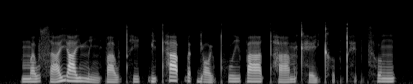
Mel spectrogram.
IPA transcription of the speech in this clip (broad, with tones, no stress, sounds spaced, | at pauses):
m ɐ˨˧ w s aː˨˥ j aː˧ j m iː˨˩ ŋ p aː˨ w t̪ʰ iː˨˥ k̚ e˨˥ j t̪ʰ aː˥ p̚ l ɐ˧ k̚ j ɔː˨˩ j kʷʰ iː˧ p aː˧ t̪ʰ aː˨˧ m kʰ e˨ j kʰ ʊ˨˥ k̚ t̪ʰ ɪ˥ k̚ t͡sʰ ʊ˥ ŋ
